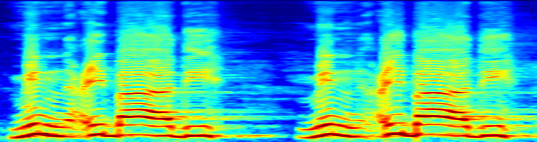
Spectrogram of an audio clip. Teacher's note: حمزہ ہا، عین ہا، غین خو، اس میں سے عین آیا ہے، لہٰذا یہاں پر جزم والے نون کو جو ہے ظاہر کر کے پڑھیں گے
